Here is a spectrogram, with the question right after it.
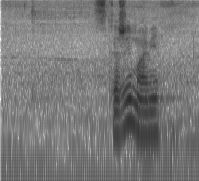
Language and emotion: Russian, neutral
